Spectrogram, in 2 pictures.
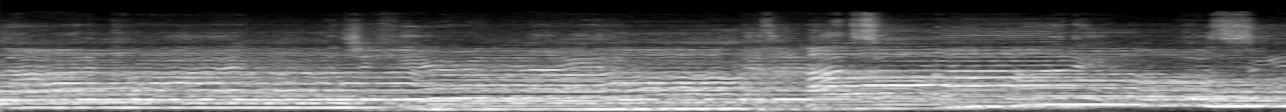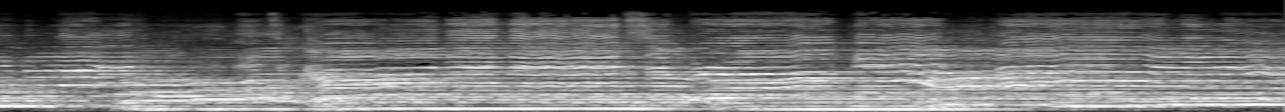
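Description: A cappella vocal group singing live in close harmony through microphones and a hall PA, with no instruments. A deep bass voice holds long low notes beneath several higher voices.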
